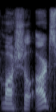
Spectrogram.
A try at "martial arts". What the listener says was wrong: You said martial like you're British. Like top martial arts. Martial.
